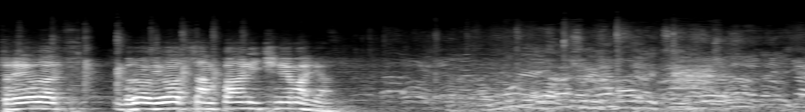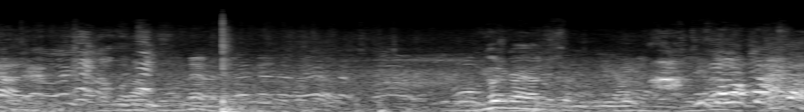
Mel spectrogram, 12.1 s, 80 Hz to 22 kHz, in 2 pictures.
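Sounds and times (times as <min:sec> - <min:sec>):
people shouting and calling: 0:02.8 - 0:12.0
football being kicked: 0:07.6 - 0:07.9.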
